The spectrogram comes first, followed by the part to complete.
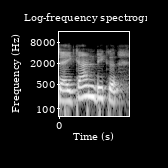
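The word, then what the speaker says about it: gigantic: Then they closed the door and heard the ஜைகாண்டிக், actually ஜைகாண்டிக்னு தான் pronounce பண்ணுவோம், ஜைகாண்டிக் sound of the rain falling in don'ts and அவலான்ச்சஸ் everywhere and forever.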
